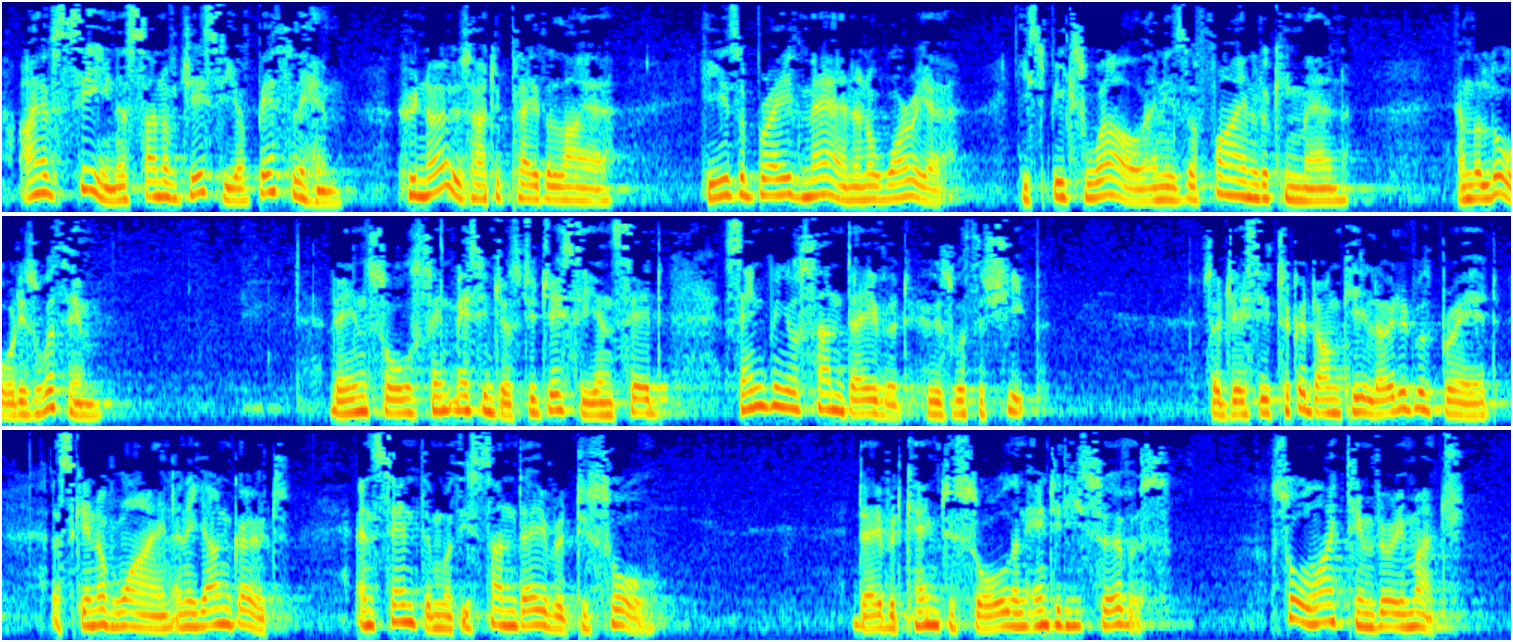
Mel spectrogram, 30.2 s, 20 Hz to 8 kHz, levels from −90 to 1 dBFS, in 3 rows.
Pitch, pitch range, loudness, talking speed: 155 Hz, 135-175 Hz, -23 LUFS, 190 wpm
